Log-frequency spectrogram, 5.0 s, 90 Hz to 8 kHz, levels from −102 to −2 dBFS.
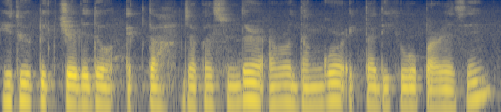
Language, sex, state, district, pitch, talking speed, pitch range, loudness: Nagamese, male, Nagaland, Kohima, 130 Hz, 155 wpm, 125-140 Hz, -18 LUFS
